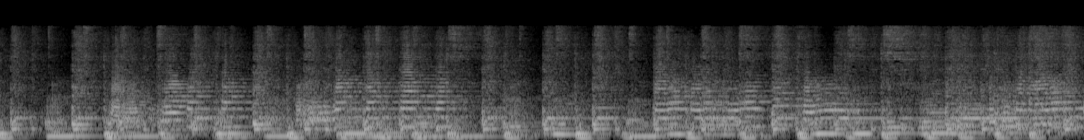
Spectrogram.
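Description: Live jazz band: a trombone plays a melody over a drum kit keeping a steady beat.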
